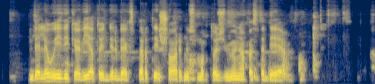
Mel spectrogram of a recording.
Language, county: Lithuanian, Vilnius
